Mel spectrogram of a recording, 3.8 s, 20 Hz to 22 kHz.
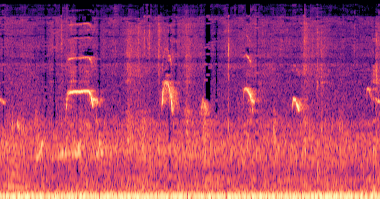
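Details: Free-range chicks aged 40 days crowd fish heads on a farm in Kitahiroshima, Hiroshima, Japan; spaced single high peeps, arched or falling, roughly one every half second, over a low steady drone.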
